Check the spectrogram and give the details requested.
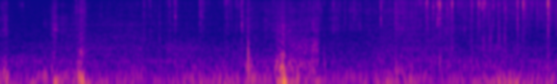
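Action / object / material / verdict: scrape / foam scrub sponge with scouring side / foam / none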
